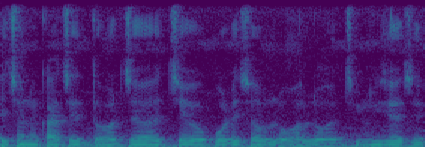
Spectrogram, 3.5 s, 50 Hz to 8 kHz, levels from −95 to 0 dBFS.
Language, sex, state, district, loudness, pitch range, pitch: Bengali, male, West Bengal, Jalpaiguri, -50 LUFS, 95-100 Hz, 100 Hz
